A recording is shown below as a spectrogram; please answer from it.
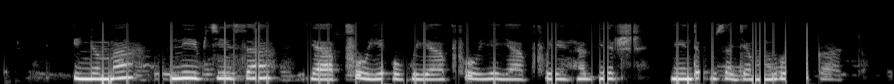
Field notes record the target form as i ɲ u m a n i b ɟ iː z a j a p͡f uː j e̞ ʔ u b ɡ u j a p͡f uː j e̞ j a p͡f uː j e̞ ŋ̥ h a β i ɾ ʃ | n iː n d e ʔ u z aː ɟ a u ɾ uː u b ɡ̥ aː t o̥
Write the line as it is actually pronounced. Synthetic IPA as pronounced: i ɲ u m a n i b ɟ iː z a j a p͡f uː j e̞ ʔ u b ɡ u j a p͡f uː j e̞ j a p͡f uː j e̞ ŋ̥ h a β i ɾ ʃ | n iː n d e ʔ u z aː ɟ a u ɾ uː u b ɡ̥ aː t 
